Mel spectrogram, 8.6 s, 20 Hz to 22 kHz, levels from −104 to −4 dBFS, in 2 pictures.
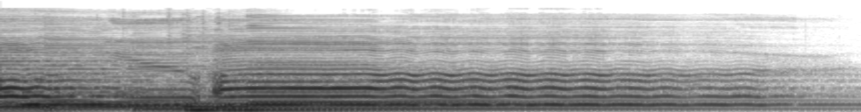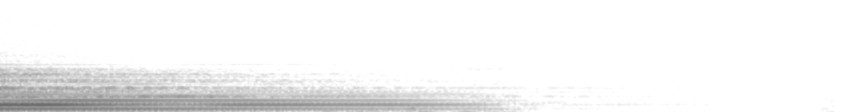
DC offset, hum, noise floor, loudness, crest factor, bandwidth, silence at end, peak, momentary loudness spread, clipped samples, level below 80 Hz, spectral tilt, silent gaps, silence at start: under 0.1%; none; under -90 dBFS; -23 LUFS; 16 dB; 12.5 kHz; 4.3 s; -8 dBFS; 14 LU; under 0.1%; -54 dBFS; -8 dB/octave; none; 0 s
